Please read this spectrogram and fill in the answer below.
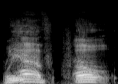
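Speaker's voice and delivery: a big demon proudly touring hell; low loud demon. Pretend. Second demon shows off hell.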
